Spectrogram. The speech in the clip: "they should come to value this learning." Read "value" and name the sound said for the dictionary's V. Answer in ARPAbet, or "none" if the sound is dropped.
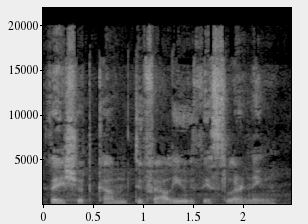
V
